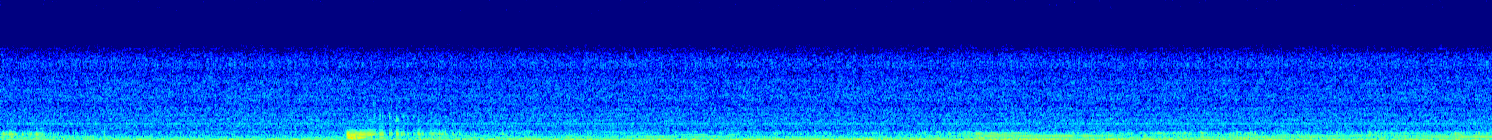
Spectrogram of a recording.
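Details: ASMR recording of a hungry stomach: low continuous rumbling with a brief louder gurgle and faint drawn-out growls, described with hunger pains; normal digestive borborygmi.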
